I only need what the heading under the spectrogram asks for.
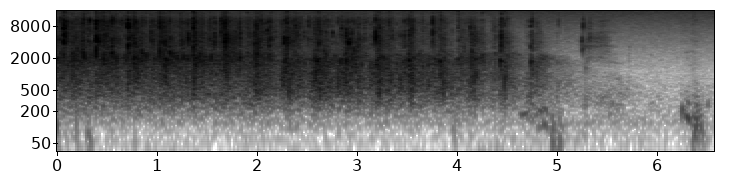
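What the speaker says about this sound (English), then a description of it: "I just want a round of applause for the section staff" Sustained applause from a crowd at a golf association annual meeting, steady clapping for several seconds that fades out toward the end.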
